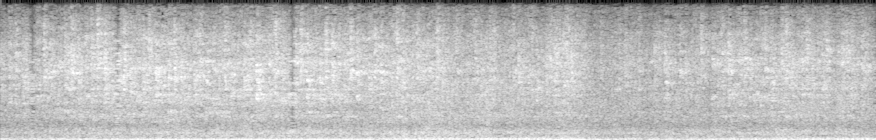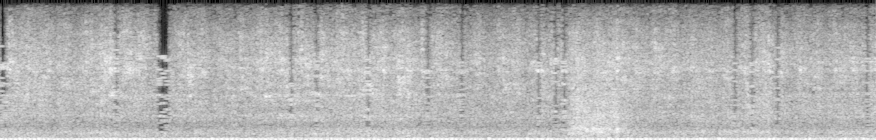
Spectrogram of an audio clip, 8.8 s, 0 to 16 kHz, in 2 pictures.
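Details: 1967 VW Beetle "Ruby", air-cooled flat-four, with a new cap, rotor and plug wires, warming up on a roughly 40° day. An even, low putter with smooth throttle blips and no misses or pops; it runs clean and steady.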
